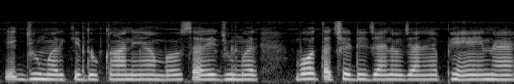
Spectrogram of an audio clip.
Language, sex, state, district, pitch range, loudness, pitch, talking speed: Hindi, female, Maharashtra, Gondia, 225-230 Hz, -17 LUFS, 225 Hz, 200 wpm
